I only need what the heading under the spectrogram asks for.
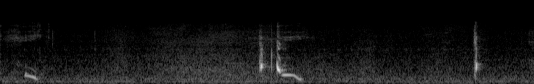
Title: more hiccups (3 days old)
